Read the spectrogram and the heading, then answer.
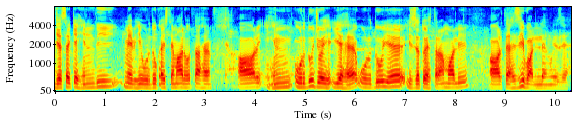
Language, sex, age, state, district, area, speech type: Urdu, male, 45-60, Uttar Pradesh, Aligarh, rural, spontaneous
